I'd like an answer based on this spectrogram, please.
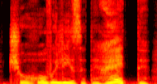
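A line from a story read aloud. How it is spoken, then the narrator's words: Loud indignant cry. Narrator (Ukrainian): скрикнувши вона на всю хату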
